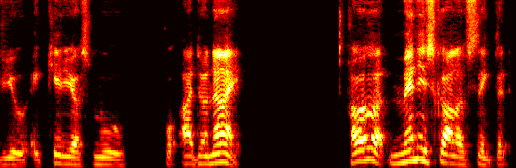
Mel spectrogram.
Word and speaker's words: Adonai: The I on the end there, the sound I in the Hebrew vowel, is the superlative Lord, supreme Lord. That's Adonai, Lord God.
